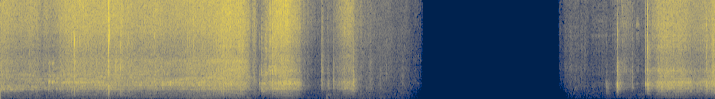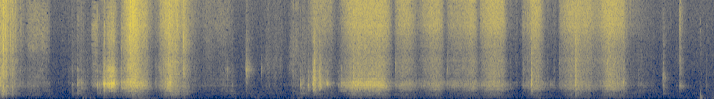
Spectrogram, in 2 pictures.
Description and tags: Blinds of windows are being drawn open and shut.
